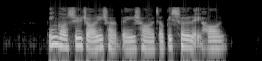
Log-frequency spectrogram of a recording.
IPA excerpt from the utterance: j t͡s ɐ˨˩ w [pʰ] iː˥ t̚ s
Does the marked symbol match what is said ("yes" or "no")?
no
